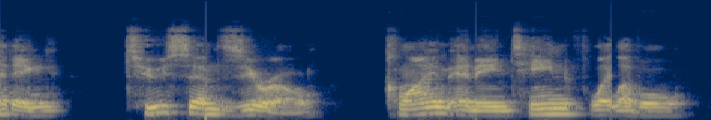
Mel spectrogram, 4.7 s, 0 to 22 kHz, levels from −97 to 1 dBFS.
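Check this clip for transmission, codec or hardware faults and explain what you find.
The speech skips abruptly at 1.37, 3.17 and 4.07 s, each jump losing about a tenth of a second with no gap, likely audio missing between 1 s chunks as the recorder switches over.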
